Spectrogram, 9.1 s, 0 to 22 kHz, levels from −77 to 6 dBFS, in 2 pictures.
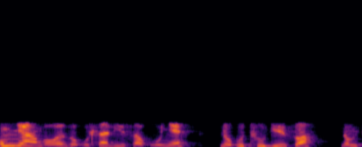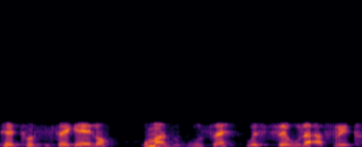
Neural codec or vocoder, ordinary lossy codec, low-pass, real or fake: none; none; 3.6 kHz; real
